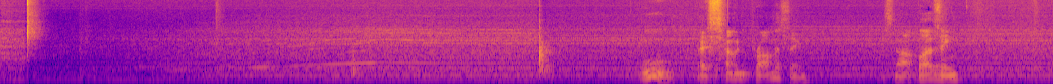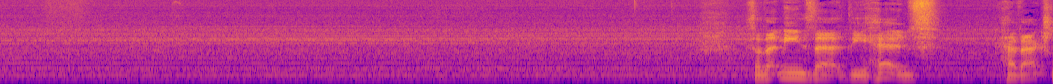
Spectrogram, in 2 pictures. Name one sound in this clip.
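An old computer hums steadily with a faint high whine.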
